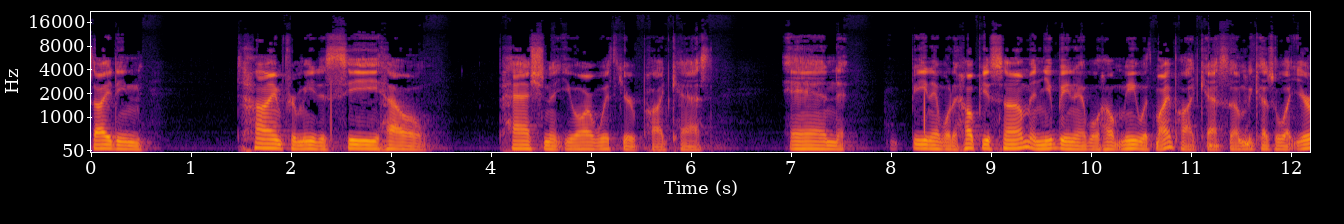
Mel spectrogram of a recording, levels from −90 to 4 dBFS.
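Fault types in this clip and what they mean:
Loud pop: two sharp pops at 2.4 and 8.3 s jump well above the speech, likely a brief voltage spike from a switch or static.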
